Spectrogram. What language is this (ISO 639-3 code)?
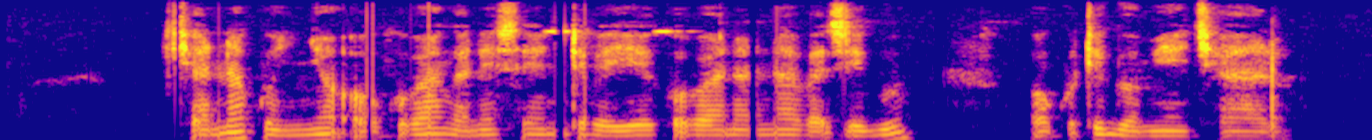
lug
